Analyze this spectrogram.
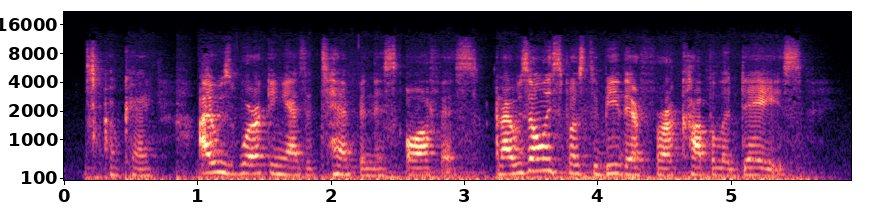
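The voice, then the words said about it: Strong Long Island accent. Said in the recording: “she had such a Long Island accent. Ridiculous.”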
